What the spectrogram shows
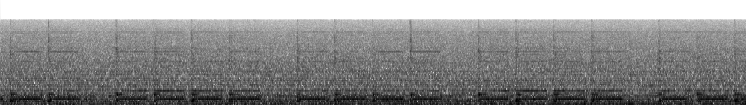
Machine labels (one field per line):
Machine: slide rail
